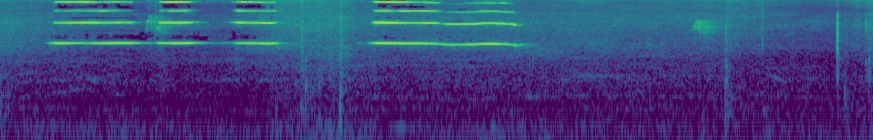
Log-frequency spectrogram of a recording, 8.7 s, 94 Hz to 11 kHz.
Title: Kukirin g3 Pro front brake noise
